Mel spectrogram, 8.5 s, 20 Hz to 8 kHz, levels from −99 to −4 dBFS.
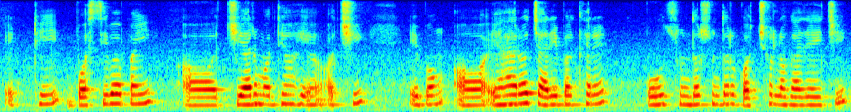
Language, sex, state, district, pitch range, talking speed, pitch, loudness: Odia, female, Odisha, Khordha, 220-250 Hz, 125 wpm, 235 Hz, -17 LUFS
